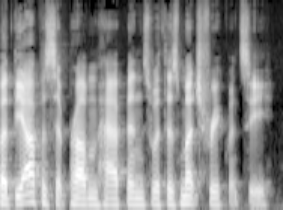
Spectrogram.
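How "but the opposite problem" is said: ordinary delivery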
